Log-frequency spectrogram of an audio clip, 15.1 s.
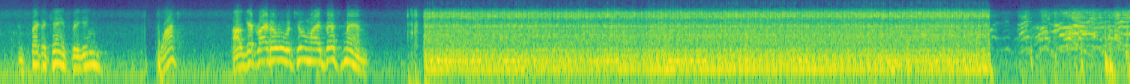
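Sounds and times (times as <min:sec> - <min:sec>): car engine running: 0:05.6 - 0:13.2.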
